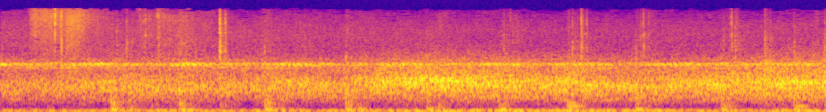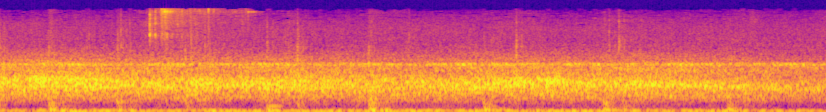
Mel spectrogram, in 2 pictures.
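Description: Footsteps climb wooden stairs.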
